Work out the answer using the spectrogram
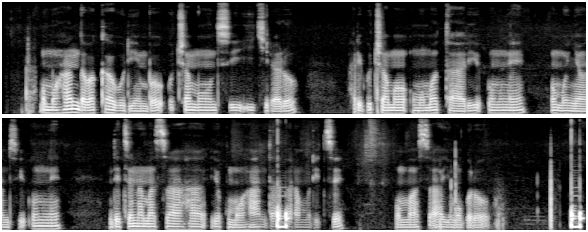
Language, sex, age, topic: Kinyarwanda, male, 18-24, government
